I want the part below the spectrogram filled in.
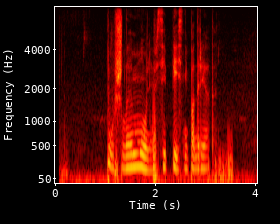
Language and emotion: Russian, angry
